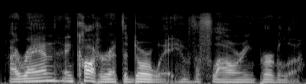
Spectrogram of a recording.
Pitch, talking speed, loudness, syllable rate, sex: 125 Hz, 235 wpm, -19 LUFS, 6.3 syllables/s, male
